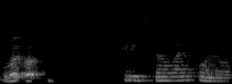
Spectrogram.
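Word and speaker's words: Cristóbal Colón: How do they say his name? Isn't it Cristobal or Cristipono? Cristobal Colon. Yeah, Colon. Right?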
